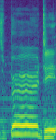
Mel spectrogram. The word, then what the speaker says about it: birdie: You don't say birdie when you're speaking quickly. In American English, at least in my accent, it's replaced by an alvolar tap.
